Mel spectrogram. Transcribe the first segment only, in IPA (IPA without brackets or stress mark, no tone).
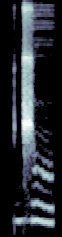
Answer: d͡ʒ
